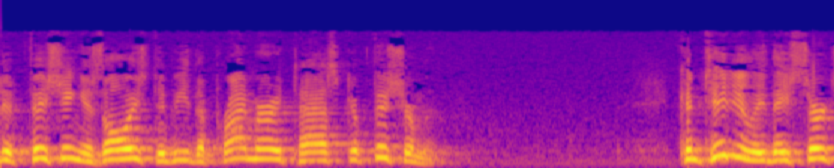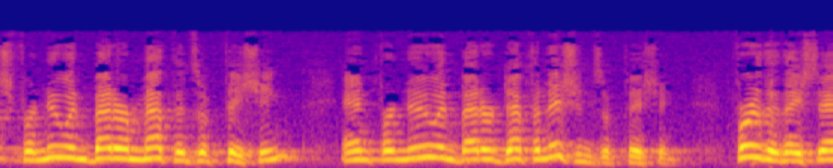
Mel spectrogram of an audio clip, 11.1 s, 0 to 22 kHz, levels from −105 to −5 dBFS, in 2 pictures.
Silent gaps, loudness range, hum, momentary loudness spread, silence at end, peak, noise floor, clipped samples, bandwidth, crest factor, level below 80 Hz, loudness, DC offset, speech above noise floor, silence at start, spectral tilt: none; 6 LU; 60 Hz at -55 dBFS; 9 LU; 0 s; 0 dBFS; -56 dBFS; under 0.1%; 8 kHz; 14 dB; -66 dBFS; -15 LUFS; under 0.1%; 42 dB; 0 s; -8 dB/octave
